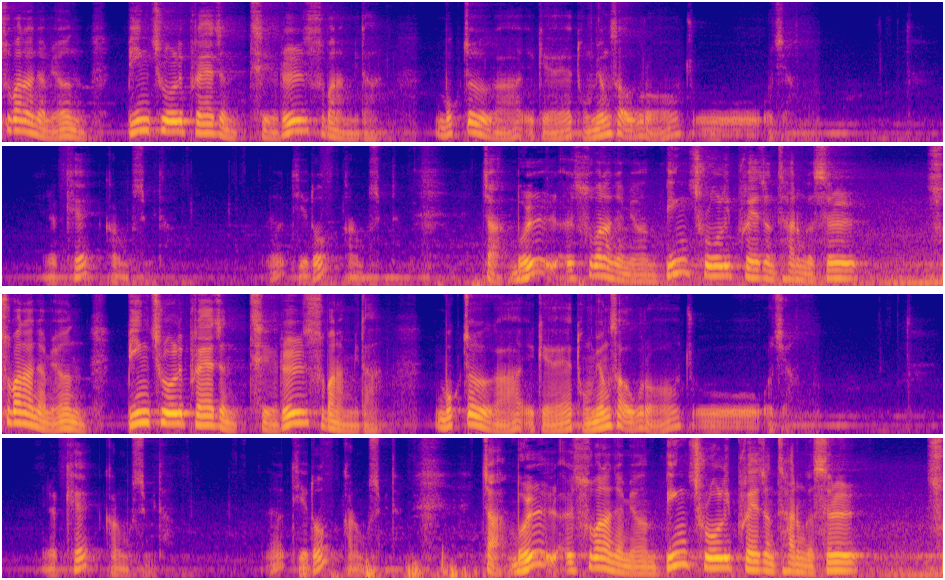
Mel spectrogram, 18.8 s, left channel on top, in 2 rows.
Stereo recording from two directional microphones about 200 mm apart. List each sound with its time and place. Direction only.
0.0 s a man's voice: 55° right (ahead or behind)
9.8 s speech: 55° right (ahead or behind)
12.1 s a man's voice: 55° right (ahead or behind)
